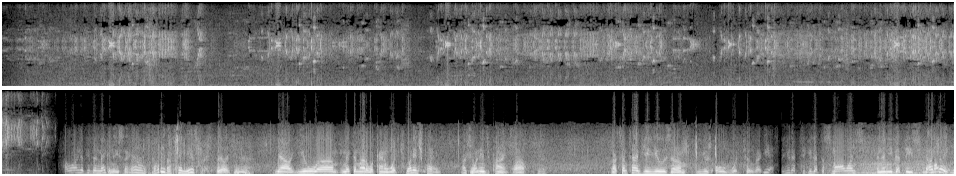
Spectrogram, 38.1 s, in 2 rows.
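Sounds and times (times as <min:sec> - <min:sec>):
songbird warbling: 0:00.0 - 0:20.1.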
